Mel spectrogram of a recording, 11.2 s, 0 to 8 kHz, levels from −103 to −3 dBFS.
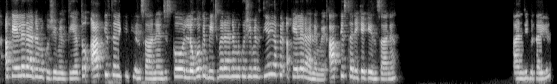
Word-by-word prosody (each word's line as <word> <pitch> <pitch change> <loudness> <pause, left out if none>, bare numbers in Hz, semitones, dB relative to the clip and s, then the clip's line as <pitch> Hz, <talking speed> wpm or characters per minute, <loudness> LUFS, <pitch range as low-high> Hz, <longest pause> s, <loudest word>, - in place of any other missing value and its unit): अकेले 295 +2 +5
रहने 290 -3 +3
में 260 -1 -4
खुशी 220 -2 -3
मिलती 205 0 -4
है। 215 - 0
तो - - -1
आप 300 +1 +6
किस 345 0 -3
तरीके 310 -3 -3
के 270 -3 -7
इंसान 210 -2 -1
हैं, 210 -1 -2
जिसको 275 +7 +2
लोगों 250 +2 +3
के 300 +1 -3
बीच 235 0 -3
में 280 +1 -2
रहने 285 0 0
में 285 0 -3
खुशी 285 0 -4
मिलती 285 +2 -5
है 350 - -1
या 345 - 0
फिर 335 - -4
अकेले 275 0 +1
रहने 215 -7 -1
में? 175 0 -7
आप 270 +1 +4
किस 310 0 -5
तरीके 245 -5 +1
के 225 - +1
इंसान 200 -2 -2
हैं? 215 +5 -6 2.3
हाँ 210 0 +2
जी, 220 +2 -3
बताइए। 205 +7 -3
270 Hz, 200 wpm, -21 LUFS, 215-285 Hz, 2.3 s, आप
